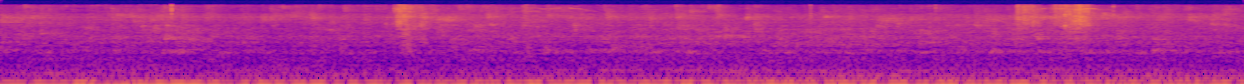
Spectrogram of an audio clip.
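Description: Nail nippers snipping at the side edge of a thickened toenail: a few short, sharp clicks, one about two seconds in and a couple more around five seconds, over a steady low hum.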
